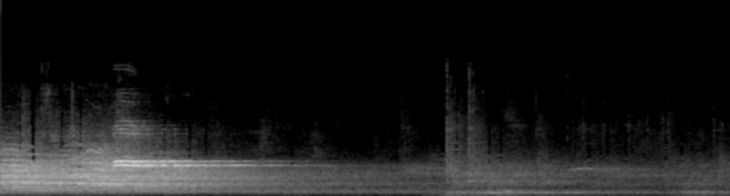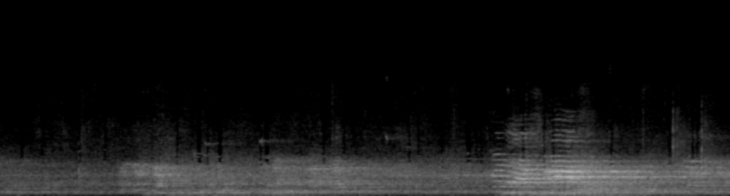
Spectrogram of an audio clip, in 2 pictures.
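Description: A crowd cheers and applauds in a large echoing hall.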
